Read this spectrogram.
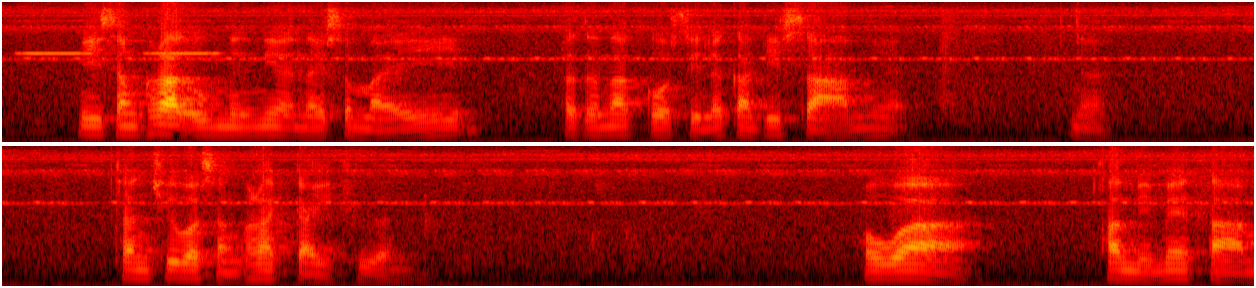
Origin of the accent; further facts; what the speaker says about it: Chaiyaphum, Thailand; เราเป็นคนชัยภูมินี่ก็ต้องรู้จักท้องถิ่นของเรา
